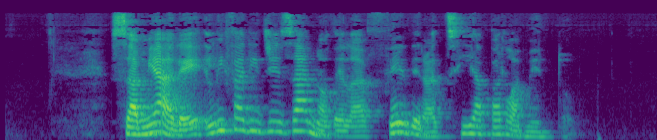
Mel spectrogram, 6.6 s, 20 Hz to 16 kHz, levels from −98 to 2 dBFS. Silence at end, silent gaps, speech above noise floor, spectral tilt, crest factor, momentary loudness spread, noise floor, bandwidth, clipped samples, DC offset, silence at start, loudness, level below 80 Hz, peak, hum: 1.05 s; none; 51 dB; -3 dB/octave; 20 dB; 13 LU; -75 dBFS; 11.5 kHz; under 0.1%; under 0.1%; 1.15 s; -24 LUFS; -70 dBFS; -6 dBFS; none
